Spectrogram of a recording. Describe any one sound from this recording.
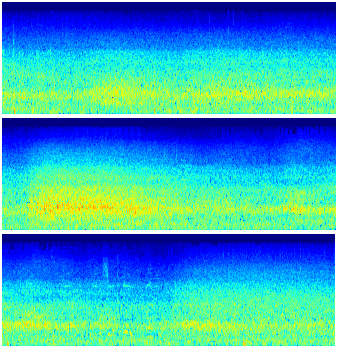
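A stadium crowd roars steadily, swelling louder for a few seconds.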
